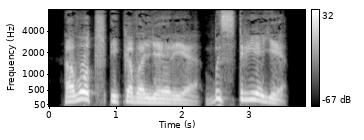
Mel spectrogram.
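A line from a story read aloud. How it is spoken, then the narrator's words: Shouting. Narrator (Russian): Сэм прокричал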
